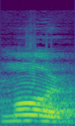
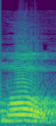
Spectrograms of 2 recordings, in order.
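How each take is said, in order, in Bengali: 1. শেষের r ধ্বনিটি উচ্চারিত হয়। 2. শেষের r ধ্বনিটি লোপ পায়। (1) "আমরা মোর বলি ... ভুল একদম" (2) "আর ই থাকলে আর সাইলেন্ট"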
